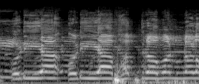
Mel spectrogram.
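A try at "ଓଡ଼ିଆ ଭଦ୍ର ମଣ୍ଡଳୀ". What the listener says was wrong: अरे मंडल नहीं मंडली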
